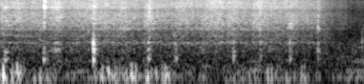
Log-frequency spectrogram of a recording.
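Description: A spoon scrapes and stirs samosa filling of boiled potatoes, peas and chopped coriander in a pan, making rhythmic scraping strokes about twice a second over a faint background sizzle.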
